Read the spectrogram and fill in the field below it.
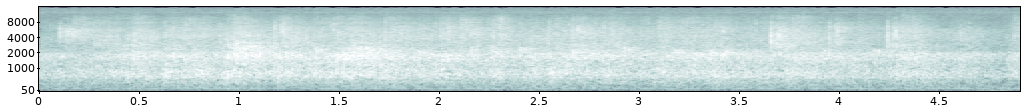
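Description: An audience at a ceremony for young people joining diplomatic missions abroad applauds a laureate, steady dense clapping from a crowd sustained throughout without voices.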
